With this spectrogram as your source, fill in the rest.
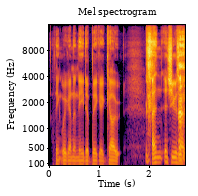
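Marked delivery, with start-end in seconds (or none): none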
